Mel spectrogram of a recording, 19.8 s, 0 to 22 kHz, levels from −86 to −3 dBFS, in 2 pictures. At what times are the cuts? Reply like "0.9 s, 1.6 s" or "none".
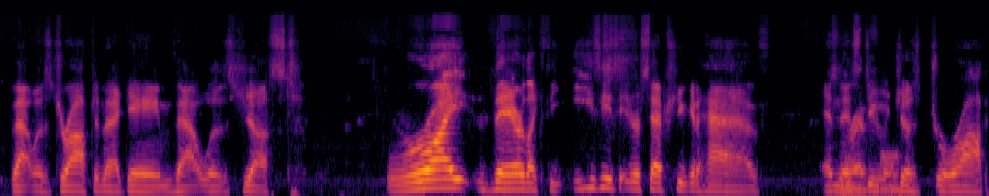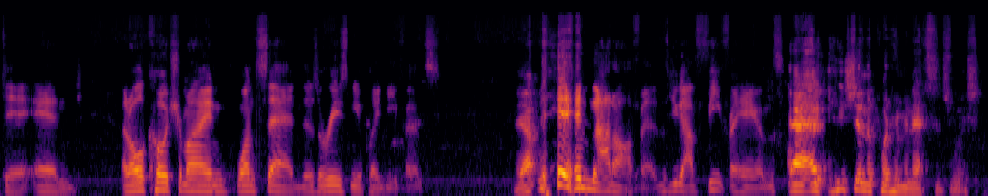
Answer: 16.6 s, 17.8 s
